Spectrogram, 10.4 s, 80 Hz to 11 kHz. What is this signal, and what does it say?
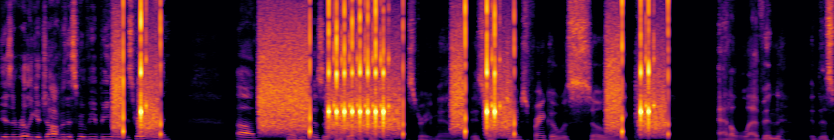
Pulse dialling, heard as a rotary dial, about 10 pulses a second, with speech in English. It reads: 1 8 2 2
